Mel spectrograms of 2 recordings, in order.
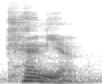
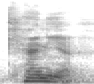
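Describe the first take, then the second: First: The two words run together into one word. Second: The same.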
